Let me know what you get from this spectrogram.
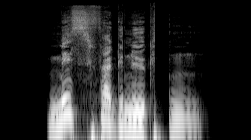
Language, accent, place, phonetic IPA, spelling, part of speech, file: German, Germany, Berlin, [ˈmɪsfɛɐ̯ˌɡnyːktn̩], missvergnügten, adjective, De-missvergnügten.ogg
- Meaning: inflection of missvergnügt: 1. strong genitive masculine/neuter singular 2. weak/mixed genitive/dative all-gender singular 3. strong/weak/mixed accusative masculine singular 4. strong dative plural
